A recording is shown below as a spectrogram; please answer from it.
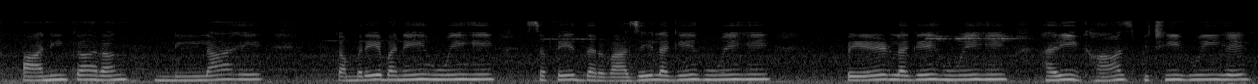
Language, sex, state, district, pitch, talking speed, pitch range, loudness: Hindi, female, Goa, North and South Goa, 215 Hz, 110 wpm, 195-225 Hz, -34 LUFS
